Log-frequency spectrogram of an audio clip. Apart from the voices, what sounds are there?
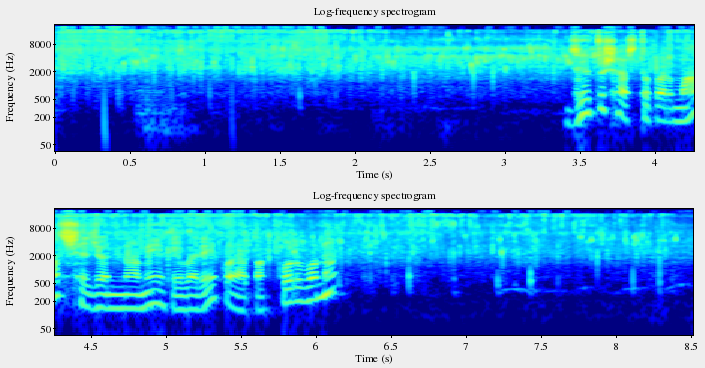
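chopped onions frying in oil in a wok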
